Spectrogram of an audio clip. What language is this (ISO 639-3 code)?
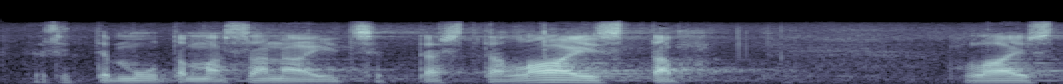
fin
